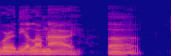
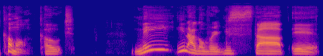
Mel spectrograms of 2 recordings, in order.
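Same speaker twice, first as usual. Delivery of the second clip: disbelieving laugh-off; 4 dB louder, slower than usual. Retold or imitated. Thinks the coach is joking.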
